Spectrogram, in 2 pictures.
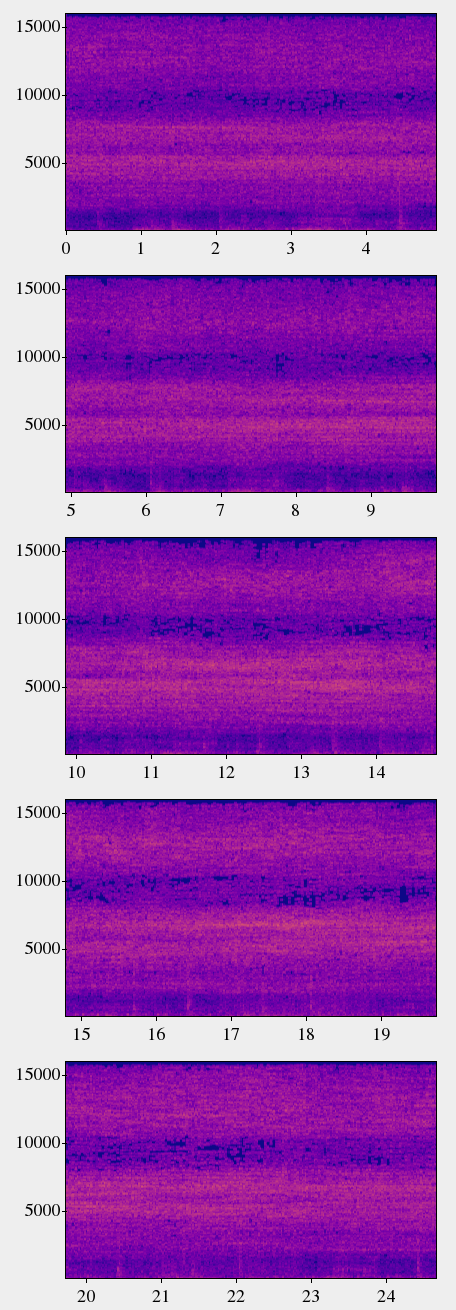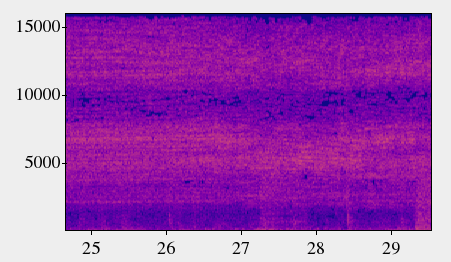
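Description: Vertical form-fill-seal bag-making packaging machine running: a steady hiss, with a low hum that comes and goes as it cycles and faint clicks.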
